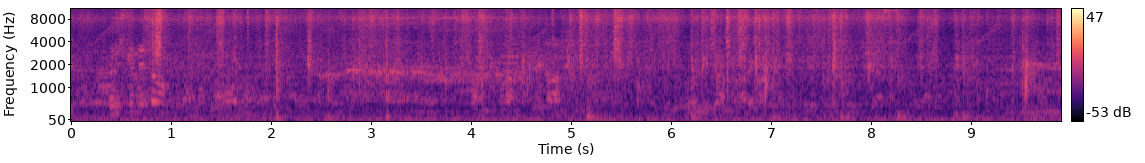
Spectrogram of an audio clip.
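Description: Young men shout and call out to each other outdoors during a ball game.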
